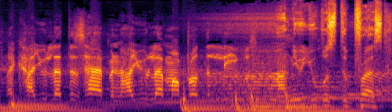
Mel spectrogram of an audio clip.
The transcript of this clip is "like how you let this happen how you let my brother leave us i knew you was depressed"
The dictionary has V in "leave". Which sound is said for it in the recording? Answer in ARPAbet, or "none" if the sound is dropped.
W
